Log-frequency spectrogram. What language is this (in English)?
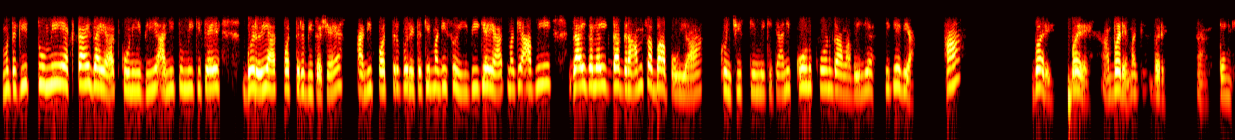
Konkani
